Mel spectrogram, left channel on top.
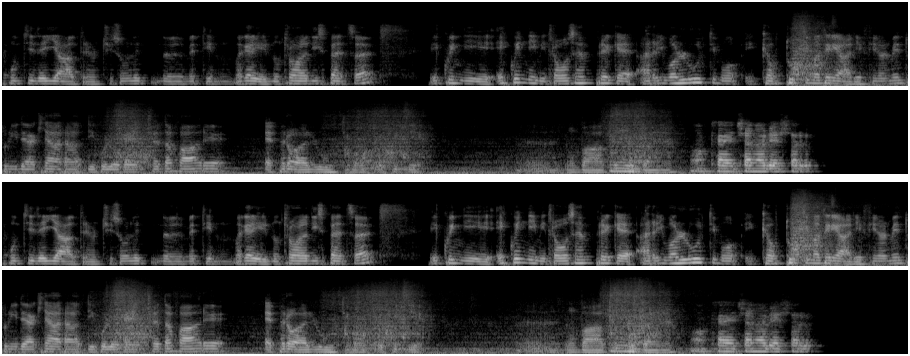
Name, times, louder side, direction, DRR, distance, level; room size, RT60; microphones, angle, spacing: voice 1, 0.0-11.3 11.7-13.3 14.2-15.8, right 2 dB, 20° right, 0.4 m, -30 dB
sound 1, 7.9-16.4, right 2 dB, 75° right, 1.1 m, -38 dB
voice 2, 15.1-15.4 15.9-17.1, left 1 dB, 90° left, 1.0 m, -27 dB
3.3 x 3.1 x 2.3 m
head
